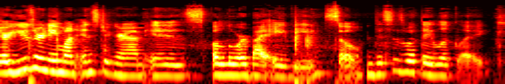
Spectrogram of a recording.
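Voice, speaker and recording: A woman speaks in a fairly high pitch with ordinary pitch variation. Music plays in the background. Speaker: beauty youtuber. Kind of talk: tutorial. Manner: casual.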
